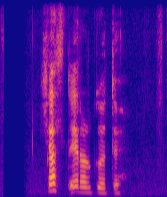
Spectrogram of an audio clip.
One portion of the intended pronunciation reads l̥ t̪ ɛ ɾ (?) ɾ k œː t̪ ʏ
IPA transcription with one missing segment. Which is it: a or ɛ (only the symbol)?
a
